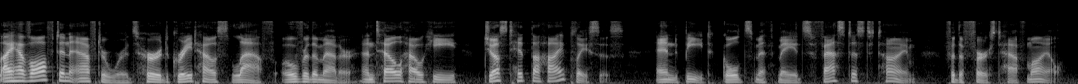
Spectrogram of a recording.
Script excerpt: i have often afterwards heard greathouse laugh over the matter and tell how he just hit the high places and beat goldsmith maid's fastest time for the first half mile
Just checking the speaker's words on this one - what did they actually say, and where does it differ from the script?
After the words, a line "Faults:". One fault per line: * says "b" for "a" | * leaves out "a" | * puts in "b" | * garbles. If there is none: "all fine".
i have often afterwards heard greathouse laugh over the matter and tell how he just hit the high places and beat goldsmith maid's fastest time for the first half mile
Faults:
all fine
